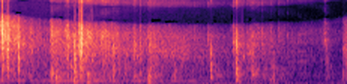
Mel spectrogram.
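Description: Skateboard knocking and clattering on rough concrete: a quick series of sharp cracks, the loudest at the start and about half a second in.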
